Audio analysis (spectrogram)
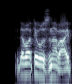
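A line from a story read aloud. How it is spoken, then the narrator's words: Shouting landowner. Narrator (Russian): прокричал помещик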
